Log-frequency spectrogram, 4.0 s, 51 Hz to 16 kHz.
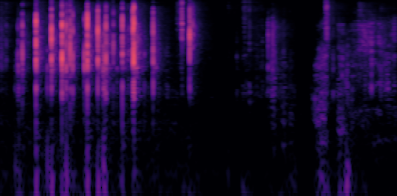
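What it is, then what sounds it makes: Paperback guidebook tapped and scratched. Long nails scratch and tap the glossy front and back covers of a New York paperback guidebook. Quick, irregular bright clicks and scrapes come in a dense burst over the first 1.5 seconds, then soften into quieter scratching and a faint rustle.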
